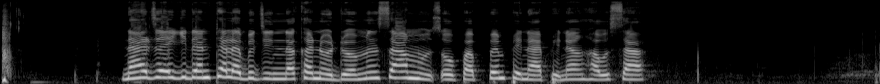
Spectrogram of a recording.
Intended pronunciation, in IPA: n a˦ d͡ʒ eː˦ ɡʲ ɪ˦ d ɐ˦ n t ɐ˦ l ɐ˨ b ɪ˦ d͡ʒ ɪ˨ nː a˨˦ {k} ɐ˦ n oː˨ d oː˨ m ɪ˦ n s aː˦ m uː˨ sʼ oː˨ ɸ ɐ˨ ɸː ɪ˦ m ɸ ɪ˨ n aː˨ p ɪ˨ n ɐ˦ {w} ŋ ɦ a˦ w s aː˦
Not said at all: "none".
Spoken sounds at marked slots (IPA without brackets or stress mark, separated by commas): k, none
